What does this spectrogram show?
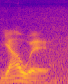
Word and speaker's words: Yahweh: Below is the math for the numerical value of YHWH, pronounced Yahweh, and written in Hebrew as that.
